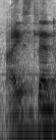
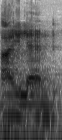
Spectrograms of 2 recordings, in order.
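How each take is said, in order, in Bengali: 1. মাঝের s ধ্বনিটি উচ্চারিত হয়। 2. মাঝের s ধ্বনিটি অনুচ্চারিত থাকে। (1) "আইসল্যান্ড হবে না" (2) "এস এর উচ্চারণটা কিন্তু সাইলেন্ট হবে"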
